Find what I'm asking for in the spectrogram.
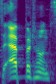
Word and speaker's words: epitome: But then I thought I said epitone and it was actually epitome.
